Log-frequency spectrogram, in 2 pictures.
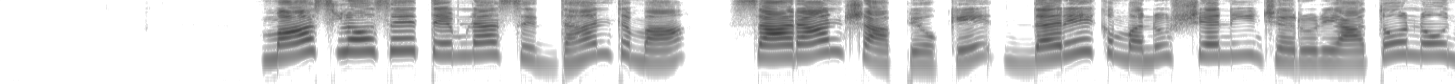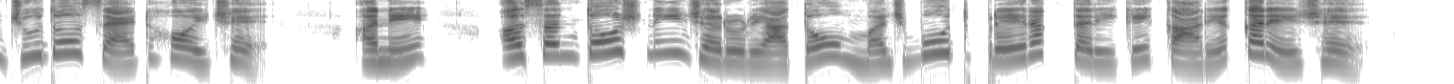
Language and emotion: Gujarati, neutral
